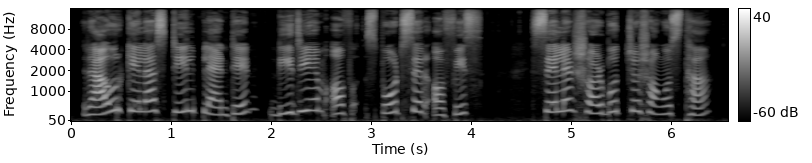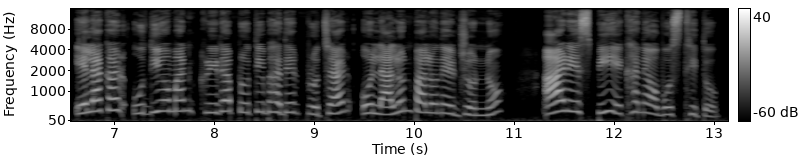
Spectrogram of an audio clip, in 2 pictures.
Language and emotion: Bengali, neutral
